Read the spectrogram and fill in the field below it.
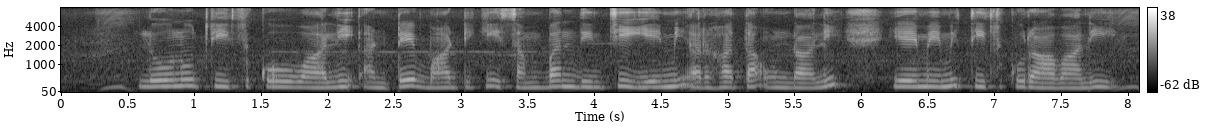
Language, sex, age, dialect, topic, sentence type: Telugu, female, 18-24, Southern, banking, question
